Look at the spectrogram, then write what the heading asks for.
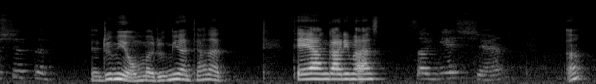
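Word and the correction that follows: suggestion: 서게션 아 루미 그 얘기하지 마 너무 발음이 너무 이상해 서게 걔 아니고 서제스션 아,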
